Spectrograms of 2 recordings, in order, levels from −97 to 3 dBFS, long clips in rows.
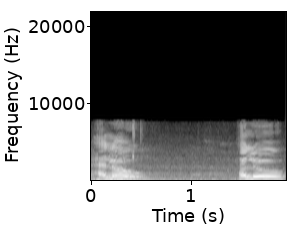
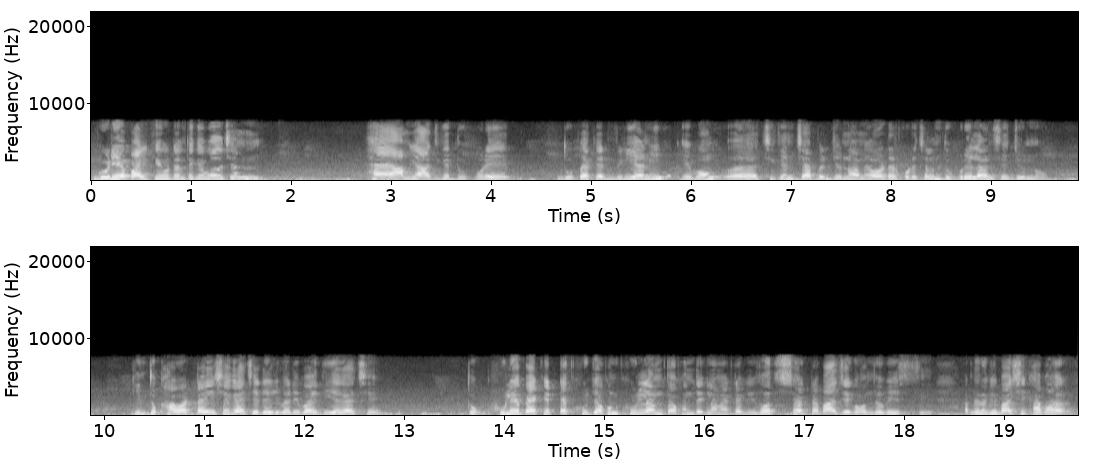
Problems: constant background noise, background conversations at intervals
